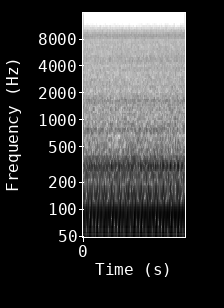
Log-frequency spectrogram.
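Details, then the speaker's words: 1937 Nash coupe, 6.0 Vortec V8, new 58 lb/hr injectors, idle 700–800 rpm: low, lumpy, uneven idle with lingering vibration. "I'll have to compare the when I listen to the other video but it still seems to have a vibration to it"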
